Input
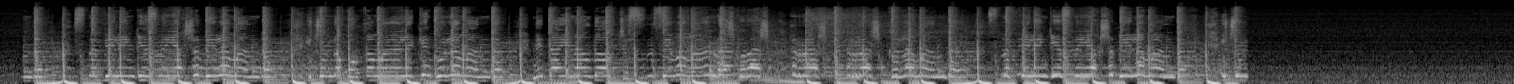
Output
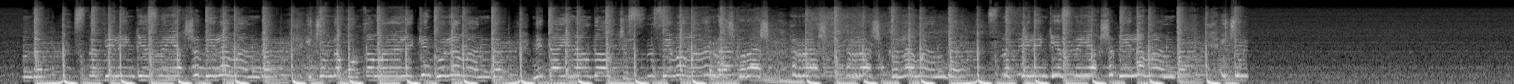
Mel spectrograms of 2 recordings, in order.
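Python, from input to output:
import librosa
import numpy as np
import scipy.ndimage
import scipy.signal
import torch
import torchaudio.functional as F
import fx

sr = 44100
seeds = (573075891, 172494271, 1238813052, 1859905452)

p1 = fx.peak_eq(x, sr, hz=2600.0, db=3.0, octaves=2.4)
p2 = np.clip(p1, -10.0 ** (-22.5 / 20.0), 10.0 ** (-22.5 / 20.0))
p3 = p1 + (p2 * librosa.db_to_amplitude(-3.0))
y = p3 * librosa.db_to_amplitude(4.5)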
